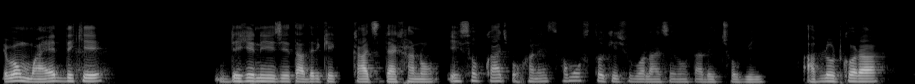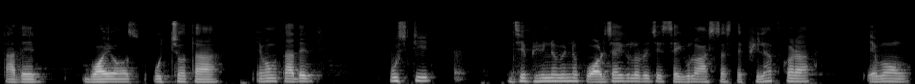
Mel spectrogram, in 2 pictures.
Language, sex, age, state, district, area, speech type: Bengali, male, 45-60, West Bengal, Nadia, rural, spontaneous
